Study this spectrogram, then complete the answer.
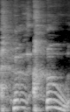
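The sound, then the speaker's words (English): Someone voices a mock cough and throat hock imitating people spitting on the floor, a quick run of four rough bursts with a guttural, phlegmy rasp, no words spoken. “And then comes the hock.”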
